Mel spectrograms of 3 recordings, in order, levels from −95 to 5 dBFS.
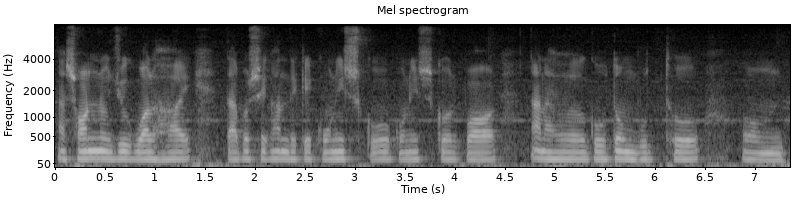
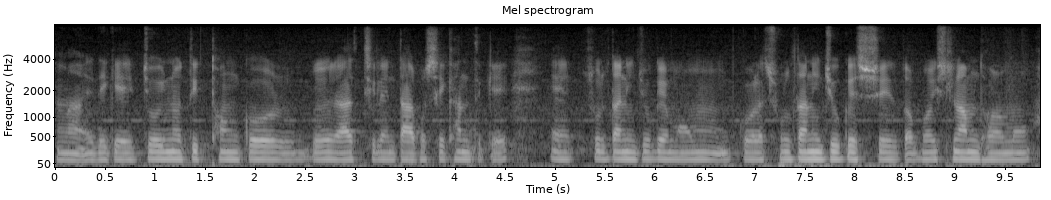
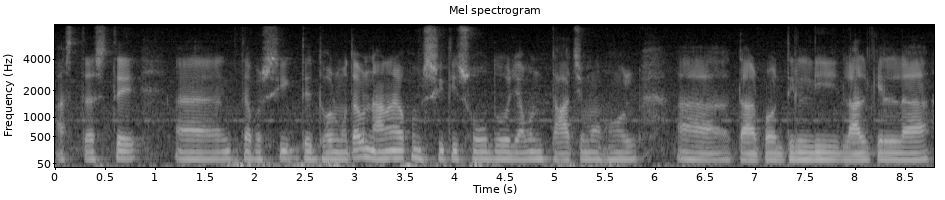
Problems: constant background noise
